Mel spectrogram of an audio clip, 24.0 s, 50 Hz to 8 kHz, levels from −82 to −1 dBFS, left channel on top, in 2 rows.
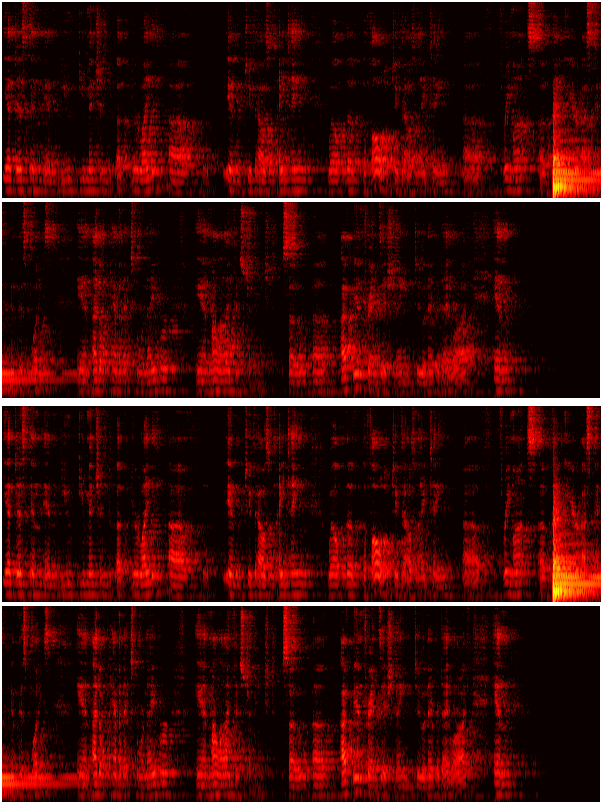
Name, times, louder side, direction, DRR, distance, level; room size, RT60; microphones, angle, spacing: voice 1, 0.0-4.2 4.4-22.5, right 2 dB, 25° right, -3 dB, 2.5 m, -52 dB
Drum, 11.0-12.9, right 3 dB, 65° right, 0.6 m, -34 dB
28.5 x 22.5 x 8.5 m, 2.2 s
head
